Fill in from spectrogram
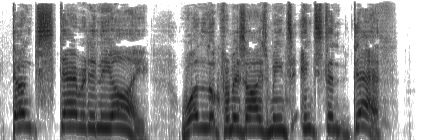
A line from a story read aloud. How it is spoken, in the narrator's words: Donnie shouted at me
